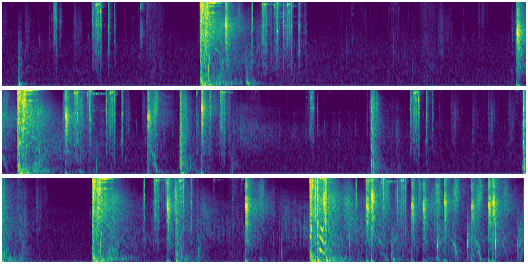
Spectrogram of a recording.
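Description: Gunfire in PUBG, including sniper rifle shots, cracks in loud, sharp bursts and single reports scattered irregularly across a quiet background, some shots near and some more distant, with clangs and thuds among them.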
